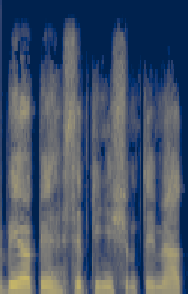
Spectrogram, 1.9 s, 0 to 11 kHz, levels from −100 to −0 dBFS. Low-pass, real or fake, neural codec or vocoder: 9.9 kHz; real; none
